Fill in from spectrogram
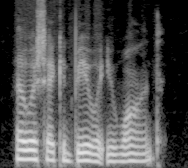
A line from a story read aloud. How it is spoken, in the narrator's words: Quietly, he said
